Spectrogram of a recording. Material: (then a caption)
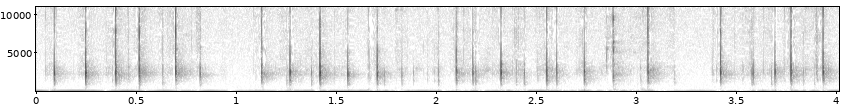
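Plastic. Fingertips type continuously on a cream Think 6.5 mechanical keyboard with Bsun Lollipop switches and plastic keycaps. About two dozen quick, separate key presses ring out as bright, crisp clicks centered near 2.4 kHz, each with a short low thock beneath it. Every press dies away almost instantly, giving a steady, uneven tapping rhythm.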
